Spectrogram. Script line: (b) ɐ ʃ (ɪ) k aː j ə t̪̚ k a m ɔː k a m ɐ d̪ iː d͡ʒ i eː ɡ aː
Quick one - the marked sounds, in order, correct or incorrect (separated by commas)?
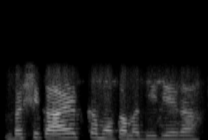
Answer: correct, correct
